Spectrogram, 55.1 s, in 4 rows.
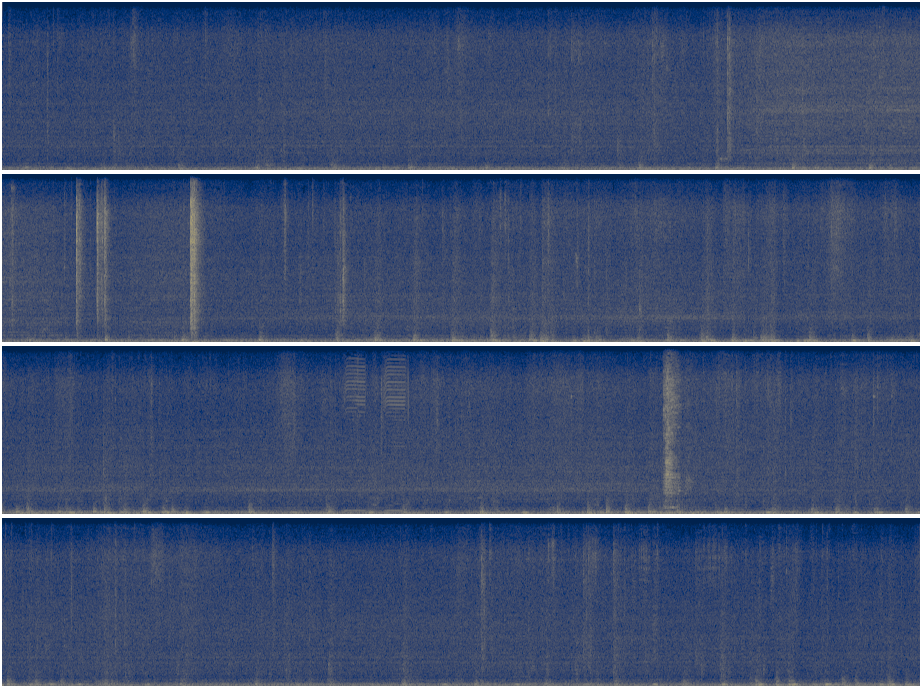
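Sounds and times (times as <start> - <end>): rail joint clicks and knocks: 0.0 - 55.0
train wheels rumbling on track: 0.0 - 55.0.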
